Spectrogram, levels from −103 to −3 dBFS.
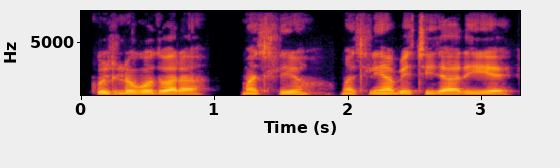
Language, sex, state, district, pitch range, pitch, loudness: Hindi, male, Bihar, Saran, 115-135 Hz, 120 Hz, -20 LUFS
